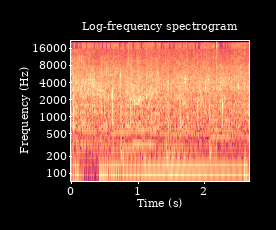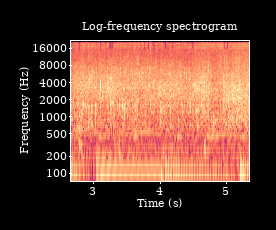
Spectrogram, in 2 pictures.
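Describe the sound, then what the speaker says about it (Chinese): Diced chicken breast with garlic and ginger is stir-fried in a wok, a loud, dense, continuous sizzle with scraping tosses, backed by steady music. "快速翻炒到鸡肉收紧变色"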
